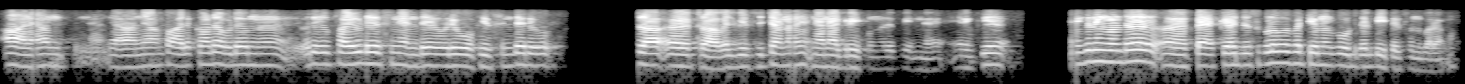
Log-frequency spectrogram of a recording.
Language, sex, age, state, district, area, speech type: Malayalam, male, 18-30, Kerala, Malappuram, rural, conversation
